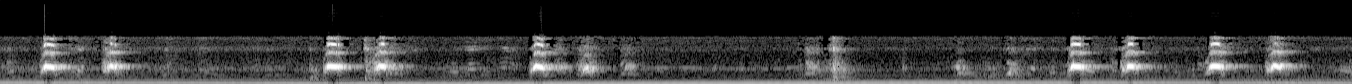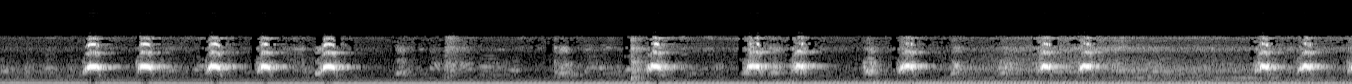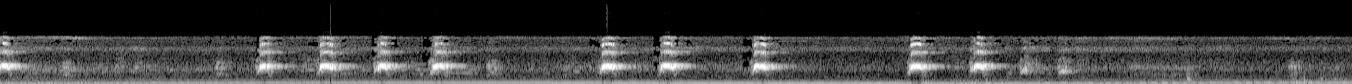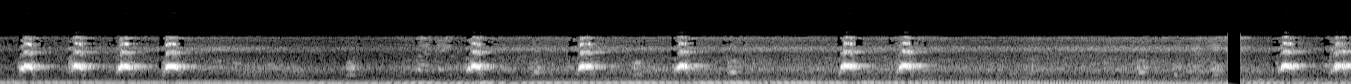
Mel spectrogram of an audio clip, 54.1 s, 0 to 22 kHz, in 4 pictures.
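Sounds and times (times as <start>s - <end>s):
steady low hum: 0.0s - 54.0s
dog barking: 0.4s - 1.5s, 3.2s - 4.2s, 5.3s - 6.8s, 8.0s - 8.6s, 9.5s - 18.3s, 19.0s - 25.3s, 26.0s - 32.2s, 32.8s - 35.0s, 36.1s - 38.0s, 40.7s - 42.7s, 44.0s - 48.1s, 48.9s - 50.8s, 51.8s - 52.5s, 53.3s - 54.0s.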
